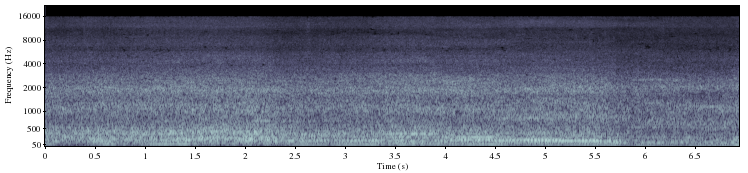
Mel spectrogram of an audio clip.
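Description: Large Hoist forklift working at close range: a steady engine drone with a low hum that wavers in pitch as it moves.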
